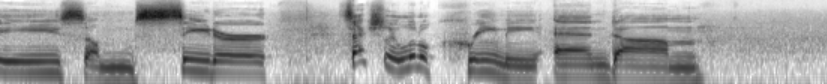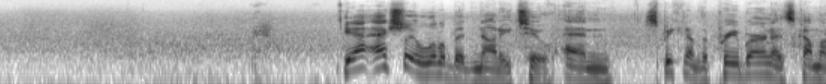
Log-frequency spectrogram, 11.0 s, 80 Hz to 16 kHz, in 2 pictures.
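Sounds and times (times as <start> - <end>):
man speaking: 0.0 - 4.8, 7.2 - 11.0
wind hissing: 0.0 - 11.0.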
